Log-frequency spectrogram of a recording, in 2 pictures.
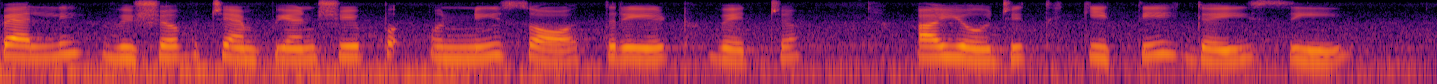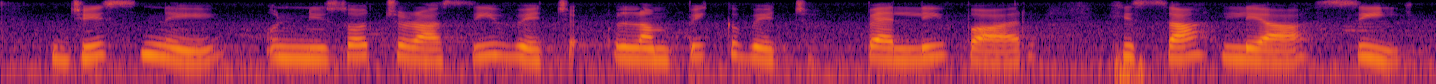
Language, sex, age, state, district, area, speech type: Punjabi, female, 18-30, Punjab, Faridkot, rural, read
